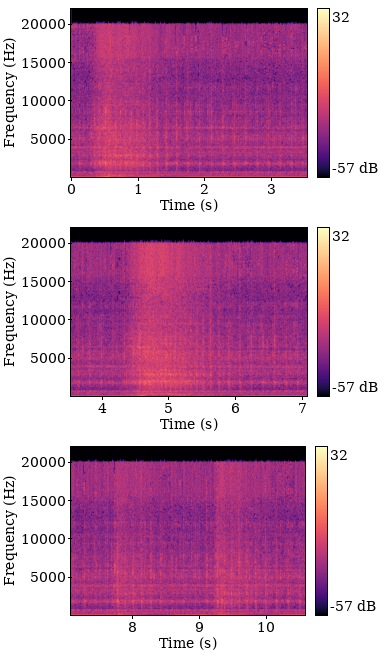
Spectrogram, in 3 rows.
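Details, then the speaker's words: BMW 730d with M57 (306D3) diesel at idle; steady idle with occasional heavy irregular knock every few seconds, comes and goes; owner suspects possibly two cylinders, mysterious knock, source not pinned down. "Вот цокот появляется. Может, с двумя цилиндрами даже проблема. Шурупи. Вот еще один добавил. Все. Растворяется. Один остался."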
